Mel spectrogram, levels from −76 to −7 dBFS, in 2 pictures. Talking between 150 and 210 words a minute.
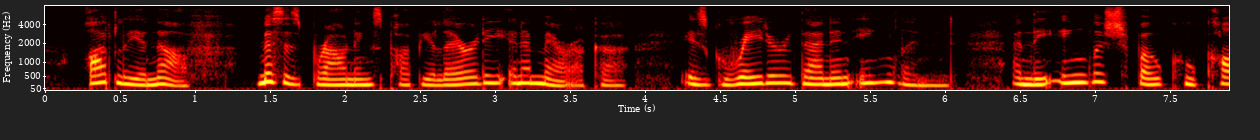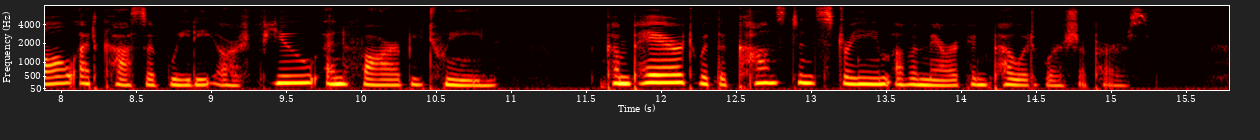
No: slow, 135 wpm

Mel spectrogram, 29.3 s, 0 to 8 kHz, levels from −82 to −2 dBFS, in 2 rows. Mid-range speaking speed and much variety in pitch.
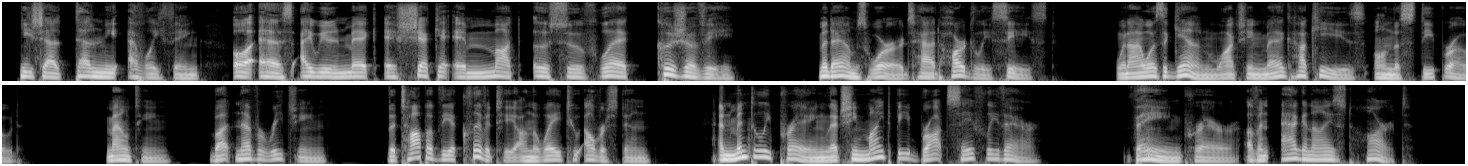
No: slow, 130 wpm; wide, 5.9 semitones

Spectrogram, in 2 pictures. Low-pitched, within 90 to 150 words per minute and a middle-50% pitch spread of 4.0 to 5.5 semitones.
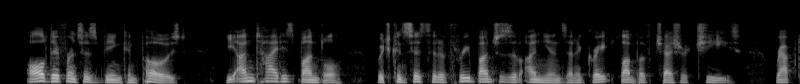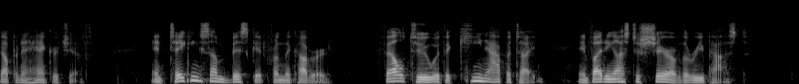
No: low, 110 Hz; average, 175 wpm; average, 4.6 semitones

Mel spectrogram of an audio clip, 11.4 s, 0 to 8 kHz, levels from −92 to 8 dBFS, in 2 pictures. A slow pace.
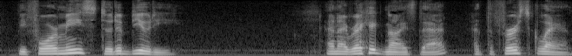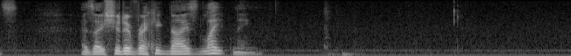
Yes: slow, 100 wpm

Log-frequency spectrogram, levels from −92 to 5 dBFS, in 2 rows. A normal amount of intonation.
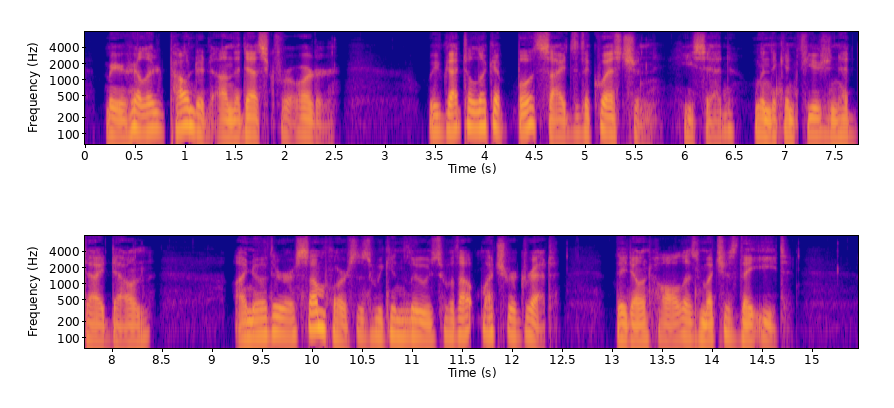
Yes: average, 3.4 semitones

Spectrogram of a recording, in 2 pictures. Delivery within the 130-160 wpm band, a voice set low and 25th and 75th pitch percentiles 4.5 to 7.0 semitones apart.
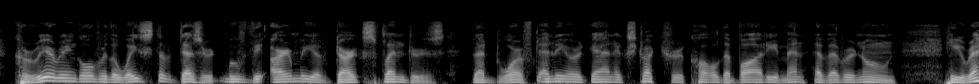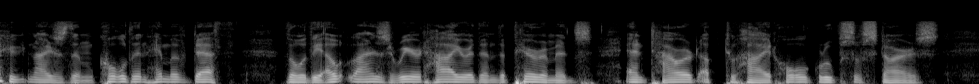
No: average, 150 wpm; low, 110 Hz; average, 2.9 semitones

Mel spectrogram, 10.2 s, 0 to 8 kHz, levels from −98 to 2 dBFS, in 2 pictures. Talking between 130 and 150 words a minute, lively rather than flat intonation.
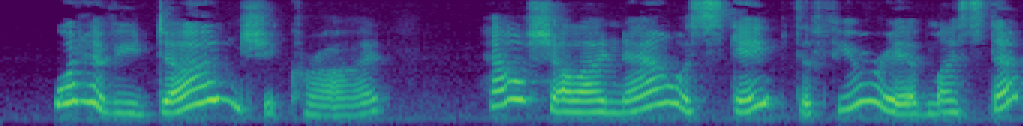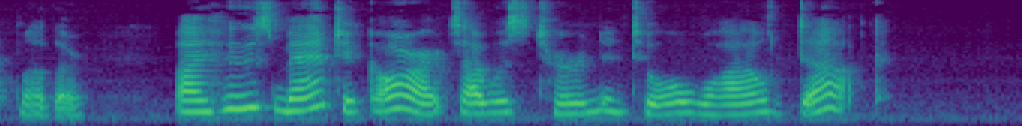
No: average, 165 wpm; wide, 6.6 semitones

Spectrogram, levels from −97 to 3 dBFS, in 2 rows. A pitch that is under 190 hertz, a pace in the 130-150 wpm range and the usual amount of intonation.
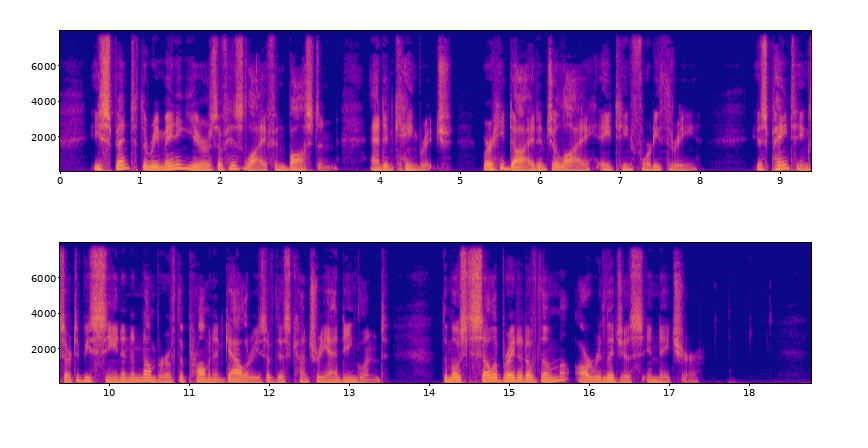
Yes: medium, 140 Hz; average, 145 wpm; average, 3.6 semitones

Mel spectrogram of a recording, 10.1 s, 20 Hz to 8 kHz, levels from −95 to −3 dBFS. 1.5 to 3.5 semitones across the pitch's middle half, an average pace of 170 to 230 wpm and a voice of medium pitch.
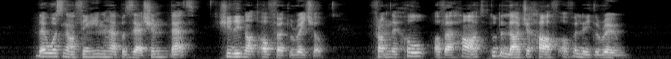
No: average, 2.8 semitones; average, 155 wpm; medium, 145 Hz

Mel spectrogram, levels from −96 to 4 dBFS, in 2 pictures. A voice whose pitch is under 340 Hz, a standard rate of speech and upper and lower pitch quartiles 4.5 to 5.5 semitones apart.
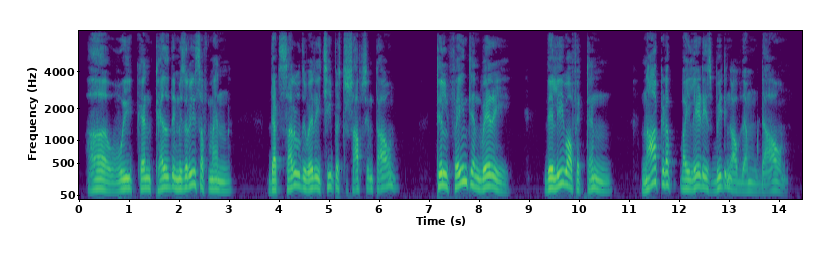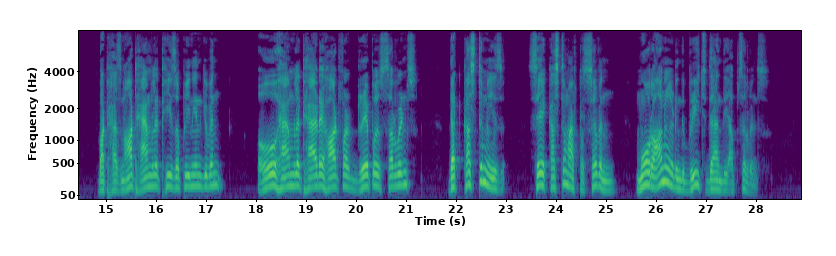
No: low, 135 Hz; slow, 130 wpm; average, 5.0 semitones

